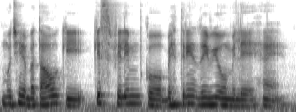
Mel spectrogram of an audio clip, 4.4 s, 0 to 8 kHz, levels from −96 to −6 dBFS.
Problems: constant background noise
